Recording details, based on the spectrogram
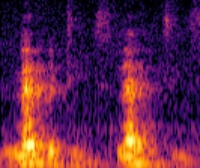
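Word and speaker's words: Nephthys: Nepetes.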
